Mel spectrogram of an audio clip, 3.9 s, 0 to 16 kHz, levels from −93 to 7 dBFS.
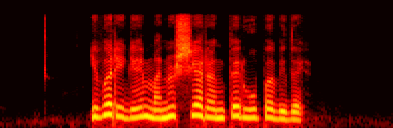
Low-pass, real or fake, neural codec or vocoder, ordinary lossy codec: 10.8 kHz; fake; codec, 24 kHz, 1 kbps, SNAC; none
